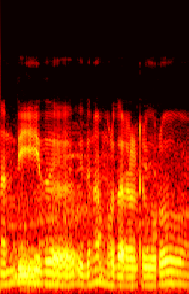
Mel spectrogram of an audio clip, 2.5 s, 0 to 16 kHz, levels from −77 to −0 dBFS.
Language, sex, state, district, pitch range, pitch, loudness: Kannada, male, Karnataka, Belgaum, 80-130 Hz, 115 Hz, -15 LUFS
